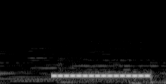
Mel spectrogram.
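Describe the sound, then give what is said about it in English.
One ringback tone on an outgoing phone call placed from a dialing machine: a steady, slightly buzzing purr lasting about a second, clear and fairly loud, with faint low background noise before and after and no talking. “Pick up the damn phone”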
